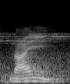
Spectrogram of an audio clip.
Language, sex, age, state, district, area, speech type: Kannada, male, 45-60, Karnataka, Chamarajanagar, urban, read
